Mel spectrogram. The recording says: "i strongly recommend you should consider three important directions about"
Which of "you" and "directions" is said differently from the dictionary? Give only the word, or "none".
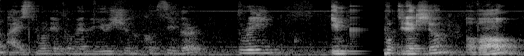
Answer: directions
